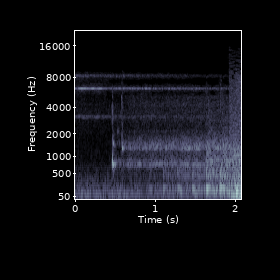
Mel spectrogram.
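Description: Electronic intro music: sustained high synthesized tones over a low drone, with a lower tone sliding in about half a second in, growing louder throughout.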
